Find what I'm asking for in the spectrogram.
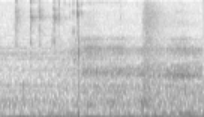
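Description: Short burst of computer keyboard typing while a folder name is entered, rapid soft key clicks close up with no talking.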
